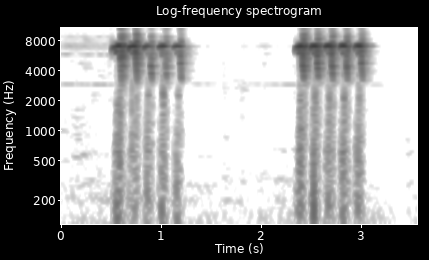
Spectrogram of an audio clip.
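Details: A wild blue-crowned hanging parrot from the rainforest calls companions. Two rapid strings of five or six sharp, thin, high-pitched chirps are separated by a second or so of quiet.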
